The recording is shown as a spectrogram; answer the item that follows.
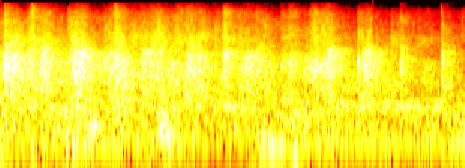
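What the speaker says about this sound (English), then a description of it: "Keep clapping until she gets to her seat." An audience applauds steadily at a primary school graduation ceremony, a dense, sustained round of clapping from a sizeable crowd filling the whole stretch without pause.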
